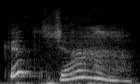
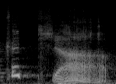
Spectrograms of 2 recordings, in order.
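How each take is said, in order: First: Higher, brighter praise for the bird. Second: Quiet, low murmured praise; soft praise. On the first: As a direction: lift it up to cheer him on. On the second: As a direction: murmur it gently to the bird. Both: Real, not acted. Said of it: "praise repeated, soft then high".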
